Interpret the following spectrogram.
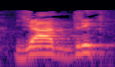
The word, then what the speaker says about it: यादृक्: तत्क्षेत्रम यच्च यादृक् च, यादृक् आधा का है, यादृक् च यद्विकारी यतश्च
